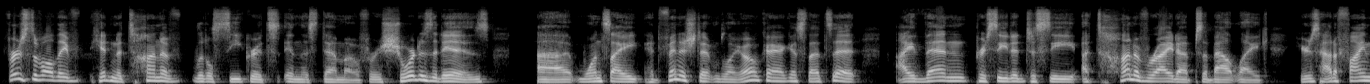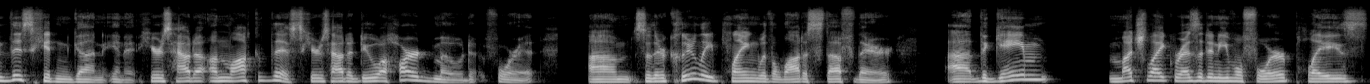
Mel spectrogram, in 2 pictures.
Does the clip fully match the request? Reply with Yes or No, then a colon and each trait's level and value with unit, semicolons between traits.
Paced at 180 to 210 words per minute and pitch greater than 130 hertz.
Yes: average, 195 wpm; medium, 140 Hz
